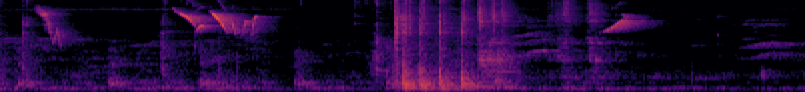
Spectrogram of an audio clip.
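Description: A small bird calling in sharp, high, falling chirps, a quick run of them about a second and a half in and a single one near the end. Between them comes a second or so of rapid rustling.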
